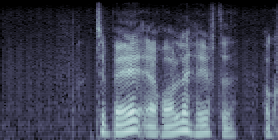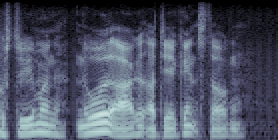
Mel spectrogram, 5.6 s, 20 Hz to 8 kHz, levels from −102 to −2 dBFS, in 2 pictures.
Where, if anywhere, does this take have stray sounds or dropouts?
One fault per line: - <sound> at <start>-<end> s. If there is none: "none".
none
